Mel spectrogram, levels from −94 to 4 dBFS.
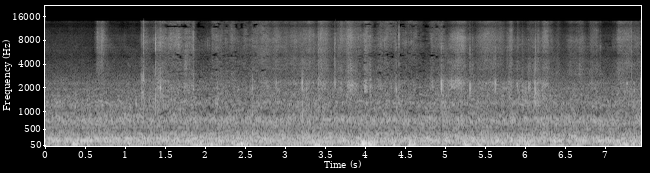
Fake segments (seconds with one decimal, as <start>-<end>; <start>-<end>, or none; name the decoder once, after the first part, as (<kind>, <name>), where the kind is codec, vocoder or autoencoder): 0.0-1.5 (autoencoder, DAC-VAE); 2.8-3.9; 5.0-7.5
